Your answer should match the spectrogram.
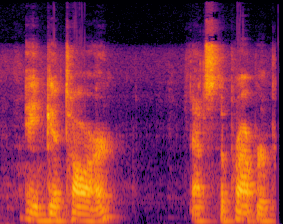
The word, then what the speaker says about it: Qatar: Bahrain, Kuwait, Oman, Gutter, also pronounced guitar as in the musical instrument. A guitar, that's the proper pronunciation.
